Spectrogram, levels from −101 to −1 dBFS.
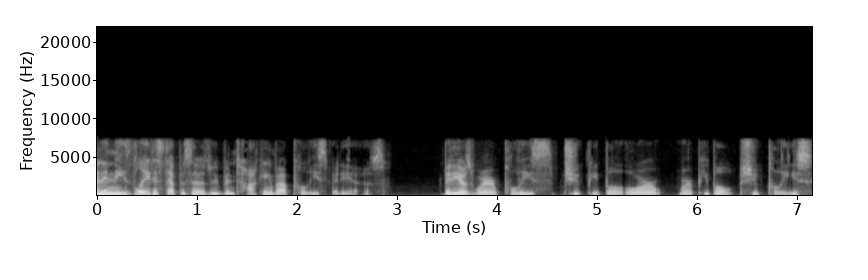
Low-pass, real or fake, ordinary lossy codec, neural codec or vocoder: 7.2 kHz; real; AAC, 48 kbps; none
